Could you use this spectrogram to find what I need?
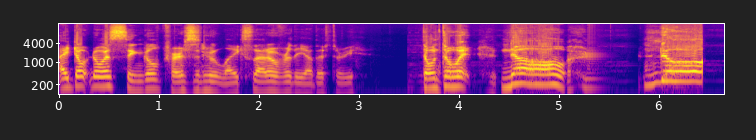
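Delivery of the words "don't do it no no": very high, very slow, strained, struggling voice. A streamer reacts while playing a game: strained, struggling voice. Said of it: "I can hear the struggling in my voice".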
